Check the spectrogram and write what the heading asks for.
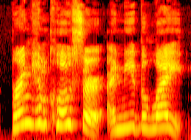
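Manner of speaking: high, loud urgent plea; urgent call. A narrator's reading. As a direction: call back in a hurry. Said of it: "Dory answered".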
